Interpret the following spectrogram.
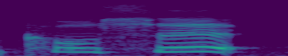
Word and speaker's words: corset: The pronunciation is spelled Kaw with the dash there. Suht. Corset. You guys can hear. Oh, you guys can hear it. Corset. Corset. Corset. Corset. We don't pronounce the T in Australia.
